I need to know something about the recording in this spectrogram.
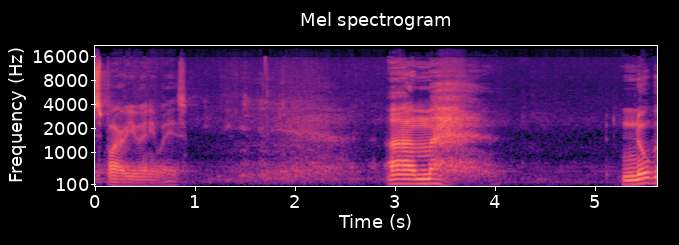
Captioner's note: audience laughter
